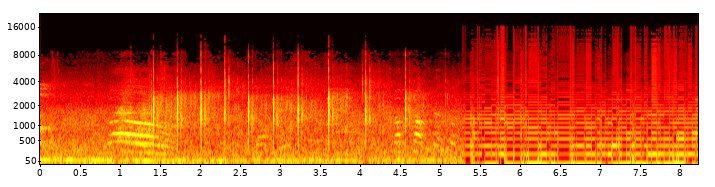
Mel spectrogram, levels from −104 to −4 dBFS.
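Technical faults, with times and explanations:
5.28 to 8.23 s, robotic sound from repeated short buffers: a rigid metallic buzz at 188 Hz, loosely tracking the original. Fresh audio likely arrived too seldom, so a slice of about 5 ms was replayed through most of this stretch, skipping real audio.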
